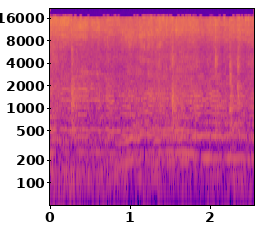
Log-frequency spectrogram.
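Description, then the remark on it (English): A dense, continuous drone of many bees buzzing in a nest inside a wall, muffled and low, holding steady at moderate loudness throughout with faint flickers of higher whine and no voices. “I think about the bee's nest a lot, and the scratches have turned into full-on buzzing.”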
